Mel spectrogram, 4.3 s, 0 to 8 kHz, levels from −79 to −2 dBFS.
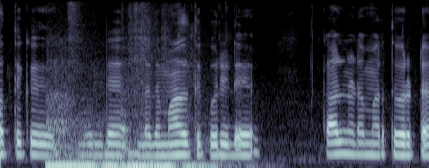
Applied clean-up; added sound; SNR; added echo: none; Bus / Engine; 1 dB; none.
